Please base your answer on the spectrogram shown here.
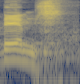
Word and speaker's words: Thames: London is on the Thames हला. London is on the Thames. TH हला जोड़ा H पुरेइबो. Okay. THAMES हला एडला तमर बनान ठीक रे लिखि नियो. London is on the Thames. उच्चारण Thames. Okay.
